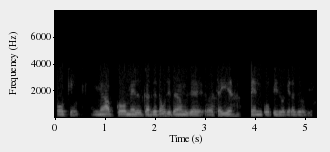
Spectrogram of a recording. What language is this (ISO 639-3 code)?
urd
